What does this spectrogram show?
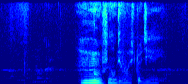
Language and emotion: Russian, angry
